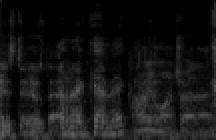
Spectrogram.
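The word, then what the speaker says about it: Reykjavík: And How do you pronounce that, the capital? Reykjavik. Because I was trying to, Reykjavik. Hey, actually, that was pretty good.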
